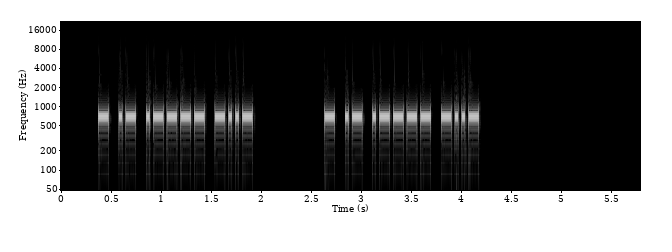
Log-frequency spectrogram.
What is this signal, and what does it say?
Morse code, heard as a keyed tone, about 34 wpm, 700 Hz. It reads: TA1X TA1X
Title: DXCC-100 Call Signs - 4 Characters - Repeated 2x - 35wpm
